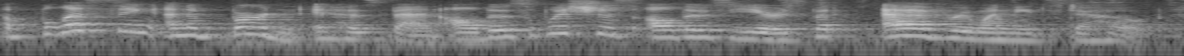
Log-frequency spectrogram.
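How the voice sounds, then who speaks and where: A woman voicing a small, philosophical animal in a storybook, frank, measured and emphatic. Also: big pitch swings. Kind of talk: storybook character reading. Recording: roomy echo, background rumble.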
